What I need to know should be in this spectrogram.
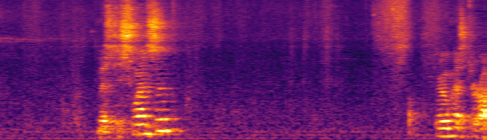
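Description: An elderly man speaks in short bursts, heard from across the room.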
